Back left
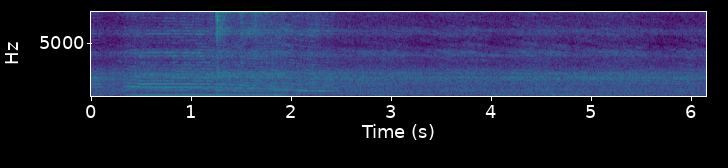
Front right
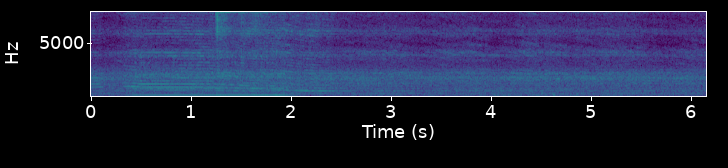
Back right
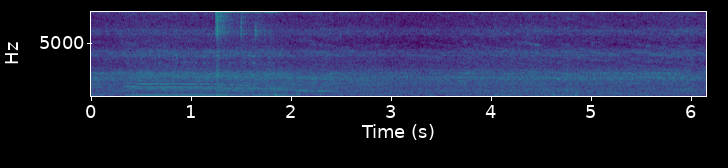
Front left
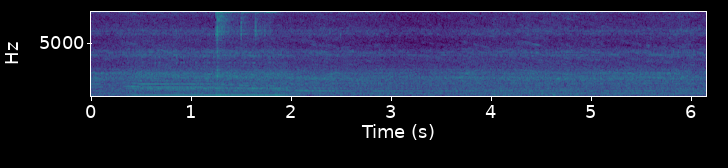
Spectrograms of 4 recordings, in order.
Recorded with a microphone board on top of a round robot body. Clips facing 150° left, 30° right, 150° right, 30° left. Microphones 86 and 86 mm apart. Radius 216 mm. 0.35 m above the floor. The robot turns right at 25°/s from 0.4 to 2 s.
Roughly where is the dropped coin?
Behind left.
